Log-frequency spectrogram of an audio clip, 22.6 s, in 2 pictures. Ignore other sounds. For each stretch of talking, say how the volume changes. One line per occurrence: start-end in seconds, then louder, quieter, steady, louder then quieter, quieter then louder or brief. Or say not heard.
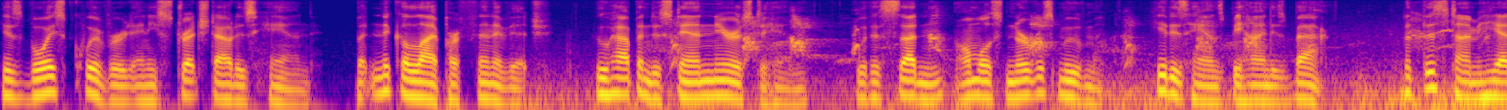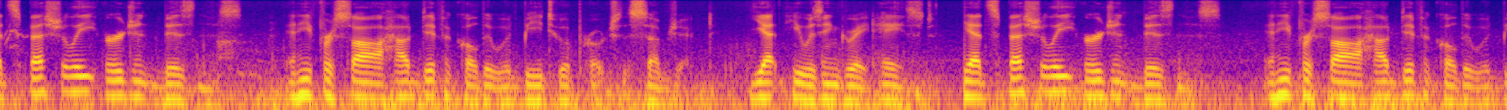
0.0-22.5 steady.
